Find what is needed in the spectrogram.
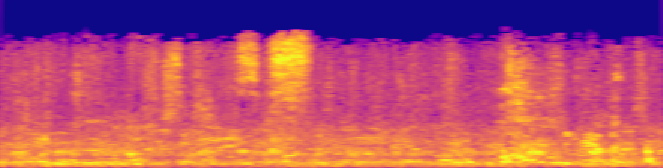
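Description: Crowd chatter: many voices talking over one another at once, with no single voice standing out.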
